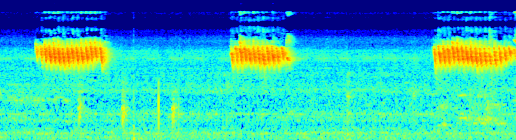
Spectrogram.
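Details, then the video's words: Song of a Javan cochoa, played to train songbirds: three high, buzzy, evenly trilled notes about one second long, repeated every three seconds, with faint clicks in the gaps. "masteran sogon"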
